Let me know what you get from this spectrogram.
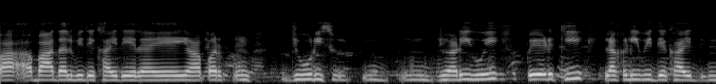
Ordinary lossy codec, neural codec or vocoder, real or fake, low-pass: MP3, 48 kbps; none; real; 7.2 kHz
